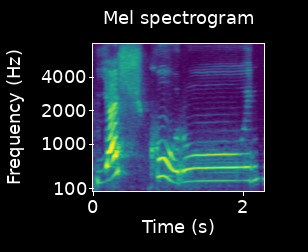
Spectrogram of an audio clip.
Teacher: Ketika shin mati dia ada keluar angin.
